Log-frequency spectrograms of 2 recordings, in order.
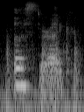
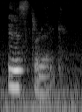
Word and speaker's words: Österreich: In the word Österreich, which is the German word for Austria. Österreich. Österreich. Not Österreich, Österreich.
